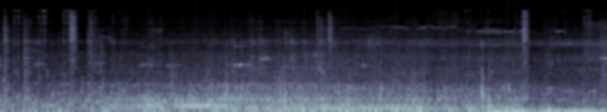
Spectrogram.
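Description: Low rumble of a Tyne and Wear Metro train in the underground station, swelling about a second in and then holding steady.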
